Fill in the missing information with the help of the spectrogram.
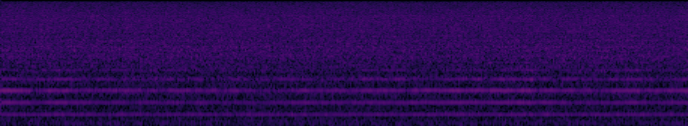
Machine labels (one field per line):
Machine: fan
